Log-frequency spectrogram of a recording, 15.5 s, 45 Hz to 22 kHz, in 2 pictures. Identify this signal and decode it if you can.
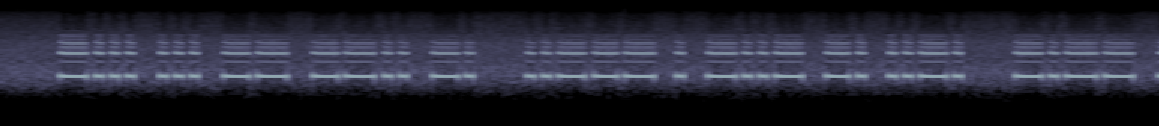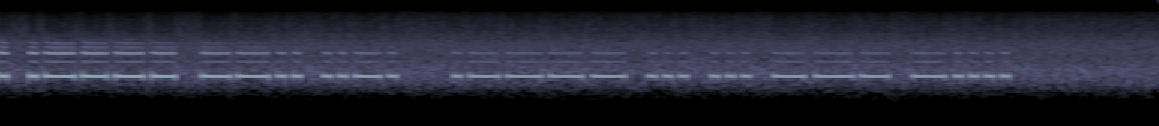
Morse code, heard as a keyed tone, hand-sent with a bug key, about 23 wpm, 520 Hz, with radio static, fading and a narrow filter. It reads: BSMZN 2EXNF YE1ZF 1SSO6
